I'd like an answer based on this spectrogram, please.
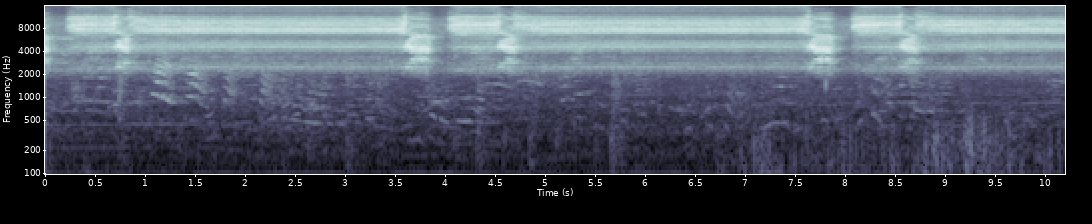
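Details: Kuroiwa cicadas at Neo Park Okinawa on 16 October 2021 give a dense, steady, high shimmering buzz that dips and swells about every four seconds, while a capybara keeps eating beneath with low chewing sounds and faint voices.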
